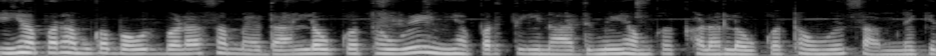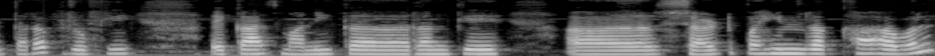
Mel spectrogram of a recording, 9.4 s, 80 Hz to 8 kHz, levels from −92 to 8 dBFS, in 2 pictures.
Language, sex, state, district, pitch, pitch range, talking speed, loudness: Bhojpuri, female, Uttar Pradesh, Ghazipur, 220 Hz, 205-230 Hz, 200 wpm, -19 LUFS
